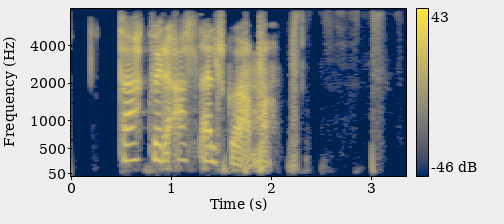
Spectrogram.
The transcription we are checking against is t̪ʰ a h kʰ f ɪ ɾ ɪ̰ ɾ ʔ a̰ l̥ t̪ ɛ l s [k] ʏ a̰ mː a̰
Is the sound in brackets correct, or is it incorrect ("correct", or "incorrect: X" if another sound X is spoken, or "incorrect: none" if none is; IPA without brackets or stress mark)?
correct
